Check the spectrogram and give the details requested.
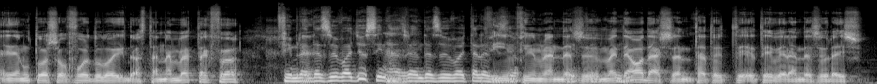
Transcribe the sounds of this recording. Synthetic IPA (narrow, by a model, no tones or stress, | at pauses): ɛɛnut̪o̞lʃoːfo̞rd̪uloːjiɡd̪ɛ̰ɒst̪aːnːɛɱvɛt̪ːɛkføl | filmrɛnd̪ɛzøːvɒɟsinɦaːzrɛnd̪ɛzøːvɒct̪ɛlɛvizifilmrɛnd̪ɛzøːmɛɡd̪ɛɒd̪aːʃrɛnt̪aːt̪ho̞ɟt̪et̪eːveːɾɛnd̪ɛzøːɾɛiʃ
